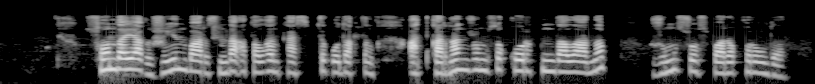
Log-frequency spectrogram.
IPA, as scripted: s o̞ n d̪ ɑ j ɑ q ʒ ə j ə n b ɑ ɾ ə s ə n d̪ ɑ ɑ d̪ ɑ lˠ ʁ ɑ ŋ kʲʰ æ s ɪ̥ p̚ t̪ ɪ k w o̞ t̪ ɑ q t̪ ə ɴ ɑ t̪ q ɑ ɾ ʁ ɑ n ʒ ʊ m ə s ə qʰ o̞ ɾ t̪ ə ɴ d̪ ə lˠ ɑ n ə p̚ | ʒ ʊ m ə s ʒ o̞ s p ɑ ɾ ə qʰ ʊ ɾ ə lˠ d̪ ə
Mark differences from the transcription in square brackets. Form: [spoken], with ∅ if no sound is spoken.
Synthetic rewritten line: s o̞ n d̪ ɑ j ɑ q ʒ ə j ə n b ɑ ɾ ə s ə n d̪ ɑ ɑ [t̪] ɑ lˠ ʁ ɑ ŋ kʲʰ æ s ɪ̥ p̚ t̪ ɪ k w o̞ [d̪] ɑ q t̪ ə ɴ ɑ t̪ q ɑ ɾ ʁ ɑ n ʒ ʊ m ə s ə qʰ o̞ ɾ t̪ ə [n] d̪ [ɑ] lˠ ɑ n ə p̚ | ʒ ʊ m ə s ʒ o̞ s p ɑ ɾ ə qʰ ʊ ɾ ə lˠ d̪ ə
